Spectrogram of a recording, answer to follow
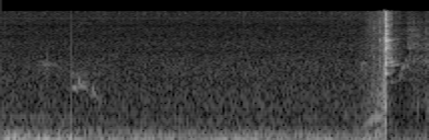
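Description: A driver striking a golf ball off the tee: the brief whoosh of the swing, then one sharp click of impact near the end, the loudest sound. Low outdoor rumble and a faint bird chirp lie underneath.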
